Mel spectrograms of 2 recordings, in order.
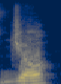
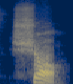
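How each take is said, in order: First: It begins with a hard j sound. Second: It begins with an sh sound.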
